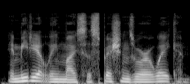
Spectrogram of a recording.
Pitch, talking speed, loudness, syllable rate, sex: 125 Hz, 160 wpm, -15 LUFS, 8.6 syllables/s, male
